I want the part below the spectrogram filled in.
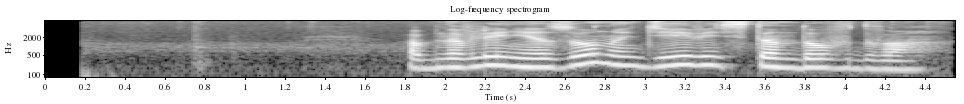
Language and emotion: Russian, neutral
